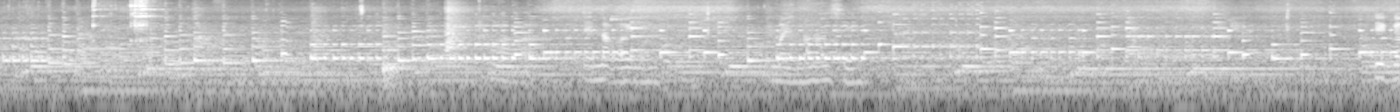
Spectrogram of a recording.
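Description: Background music with a melody of steady notes moving in steps.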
